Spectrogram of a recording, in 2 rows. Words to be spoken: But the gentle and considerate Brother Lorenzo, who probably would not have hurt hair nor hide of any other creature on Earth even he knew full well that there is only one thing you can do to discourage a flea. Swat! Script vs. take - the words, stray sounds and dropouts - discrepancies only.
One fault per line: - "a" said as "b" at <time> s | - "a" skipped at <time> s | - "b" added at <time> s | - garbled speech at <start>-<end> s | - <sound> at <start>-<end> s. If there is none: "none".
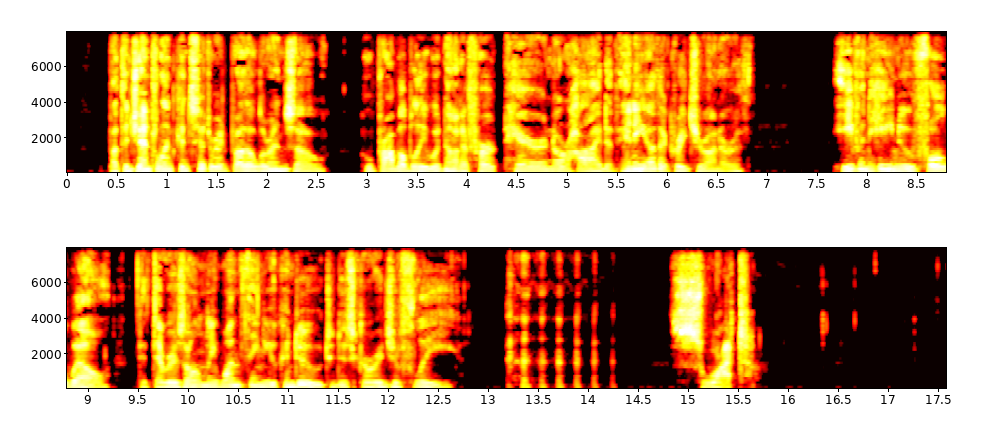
- laugh at 13.2-14.3 s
